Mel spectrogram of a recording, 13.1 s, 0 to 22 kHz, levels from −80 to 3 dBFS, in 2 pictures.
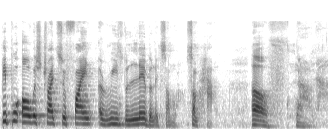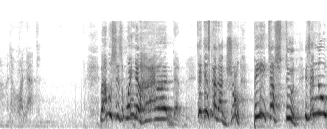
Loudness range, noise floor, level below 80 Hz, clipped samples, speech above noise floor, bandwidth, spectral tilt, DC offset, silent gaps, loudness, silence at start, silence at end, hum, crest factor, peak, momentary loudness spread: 11 LU; -60 dBFS; -62 dBFS; under 0.1%; 42 dB; 11.5 kHz; -5.5 dB/octave; under 0.1%; none; -18 LUFS; 0.05 s; 0 s; none; 18 dB; -2 dBFS; 22 LU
